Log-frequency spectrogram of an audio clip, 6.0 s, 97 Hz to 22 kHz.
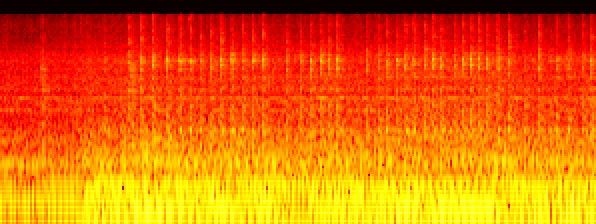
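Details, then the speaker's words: Motobécane AV89 Balancier moped, two-stroke, freshly started and still cold: pops with an uneven, slightly lumpy beat under the exhaust rasp, and is said to run a bit badly cold. Rough running when cold. "sent qu'elle est froide, hein. Ouais, c'est un peu mal."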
